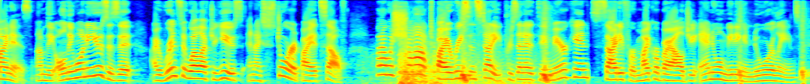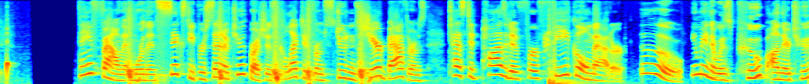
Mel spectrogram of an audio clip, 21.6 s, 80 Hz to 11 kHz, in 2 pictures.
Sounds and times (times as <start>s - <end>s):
Speech: 0.0s - 10.7s, 11.8s - 21.5s
Plop: 10.8s - 11.0s.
